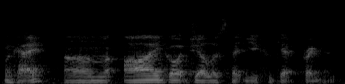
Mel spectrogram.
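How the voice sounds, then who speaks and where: A young Australian man in an acted scene, gentle and reassuring with dry humour. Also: low-pitched, fairly even intonation, moderate pace. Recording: echoey room with faint hum.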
